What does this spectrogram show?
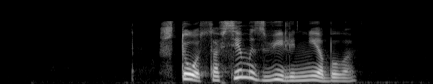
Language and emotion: Russian, angry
